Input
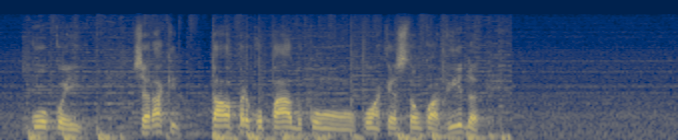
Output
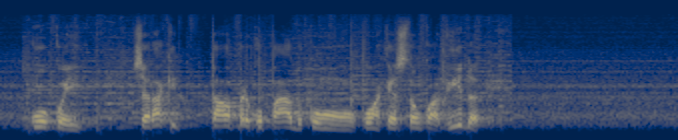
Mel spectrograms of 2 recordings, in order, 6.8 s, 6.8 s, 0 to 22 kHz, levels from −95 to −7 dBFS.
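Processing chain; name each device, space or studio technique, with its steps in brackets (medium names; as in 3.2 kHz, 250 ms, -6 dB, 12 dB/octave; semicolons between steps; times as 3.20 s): laptop speaker (high-pass 440 Hz 24 dB/octave; peaking EQ 1.3 kHz +6 dB 0.21 oct; peaking EQ 2.1 kHz +6.5 dB 0.41 oct; peak limiter -23 dBFS, peak gain reduction 10.5 dB); trim -5 dB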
